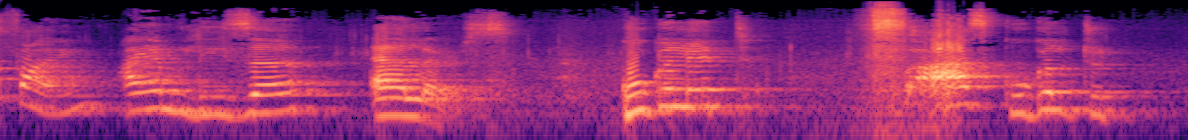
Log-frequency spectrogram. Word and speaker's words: Lize Ehlers: I am Lisa Ellers. Google it. Ask Google to uh pronounce it for you or something.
